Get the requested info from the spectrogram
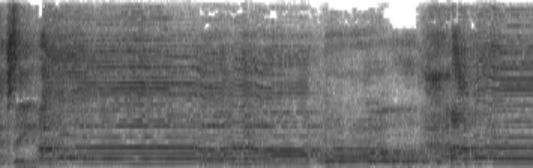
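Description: A man singing live into a handheld microphone, in long held notes that step to a new pitch every second or so.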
